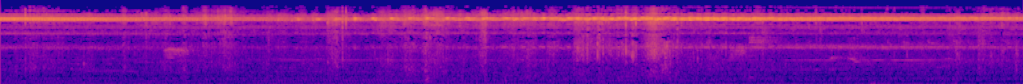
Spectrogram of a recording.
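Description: Steady, high-pitched insect buzzing, which swells and pulses rapidly for several seconds in the middle.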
